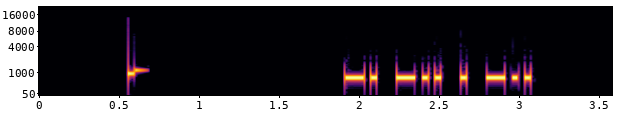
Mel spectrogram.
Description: Morse code, heard as a keyed tone, about 30 wpm, 700 Hz. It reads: NDED
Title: All Cut Numbers - 4-Digit 30wpm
